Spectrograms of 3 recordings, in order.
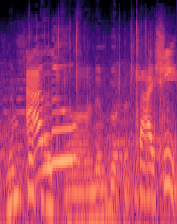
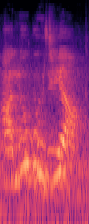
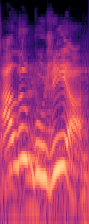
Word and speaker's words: aloo bhujia: Aloo bhaji. Maybe you should ask her how they pronounce it. How do I pronounce this? How do I pronounce this word? Aloo? Ma'am, aloo bhujia. Oh, aloo bhujia.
